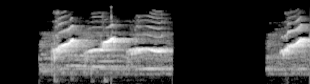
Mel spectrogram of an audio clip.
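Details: A cockatiel sings a warbling, whistled phrase of rising and wavering notes lasting over a second, then starts another after a short pause.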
